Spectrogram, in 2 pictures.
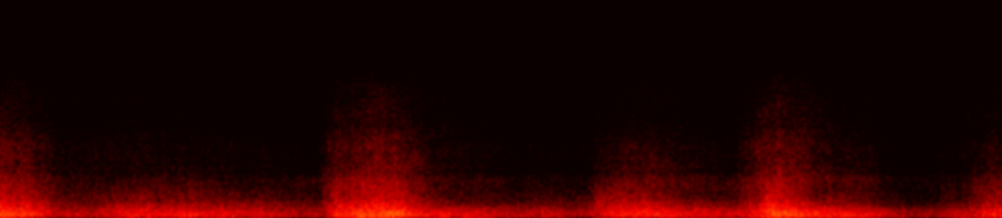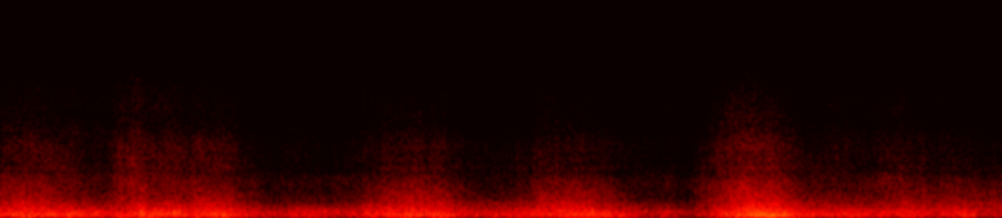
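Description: Sea waves washing in: surges of surf that swell and fall away about every five to six seconds, with a steady hiss of water between them.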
